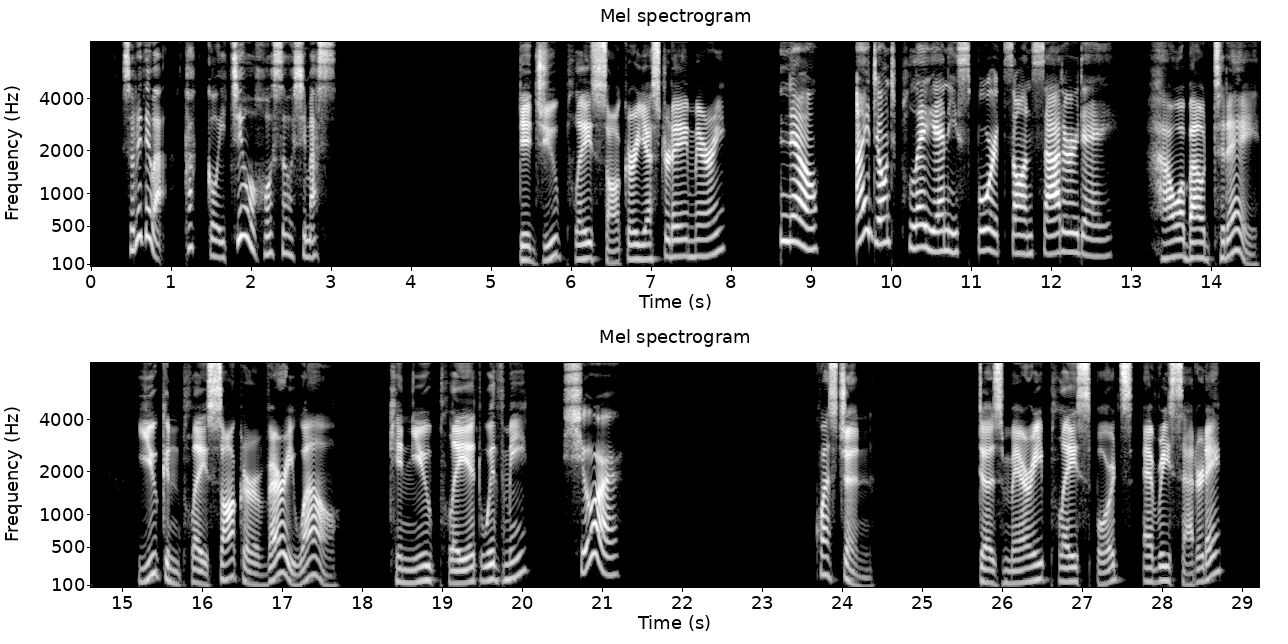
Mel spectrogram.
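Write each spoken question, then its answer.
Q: Question. Does Mary play sports every Saturday?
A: No, she doesn't.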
